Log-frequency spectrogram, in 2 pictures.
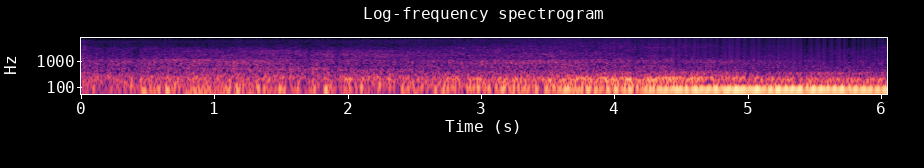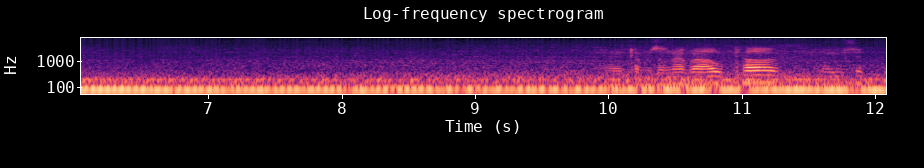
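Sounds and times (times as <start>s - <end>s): car engine rumbling past: 0.0s - 12.0s.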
